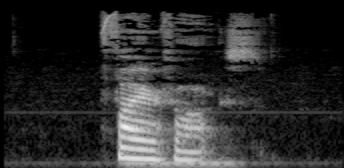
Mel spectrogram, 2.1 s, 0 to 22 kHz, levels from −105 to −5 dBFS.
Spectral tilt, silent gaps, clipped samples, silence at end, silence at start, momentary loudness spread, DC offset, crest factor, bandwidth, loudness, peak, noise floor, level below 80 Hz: -5.5 dB/octave; none; under 0.1%; 0.6 s; 0.65 s; 20 LU; under 0.1%; 20 dB; 16.5 kHz; -21 LUFS; -4 dBFS; -73 dBFS; -56 dBFS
